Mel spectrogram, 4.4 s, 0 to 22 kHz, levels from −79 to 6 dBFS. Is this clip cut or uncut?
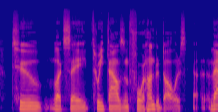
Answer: uncut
